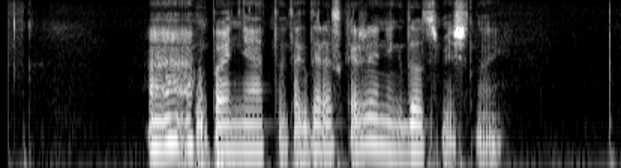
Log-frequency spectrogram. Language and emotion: Russian, neutral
